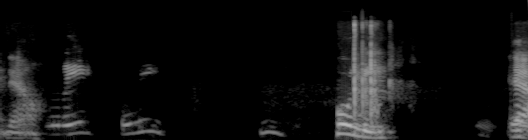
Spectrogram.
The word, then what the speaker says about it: Holi: Holy. Holy. Yeah. It's holy. Holy. Happy Holy. Okay. It sounds like holy, like Holy Easter. yeah, I was going to say that. Yeah, holy.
